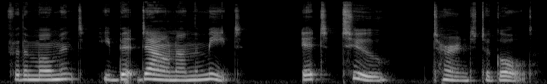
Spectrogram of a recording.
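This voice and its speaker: A woman reads an ancient myth as a storyteller. Her pace is very unhurried and her telling is grave and dramatic, with a mid-range pitch. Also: steady tone, dark tone. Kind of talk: scripted narration of an ancient myth.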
